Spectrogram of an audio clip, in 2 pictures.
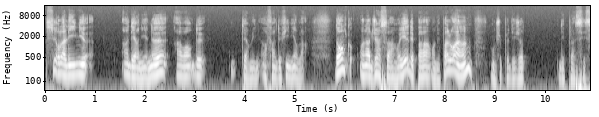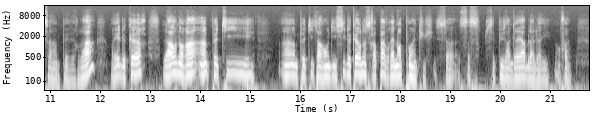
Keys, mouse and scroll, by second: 1.3 click, 3.3 click, 4.8 right click, 8.0 right click, 9.5-11.7 drag.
